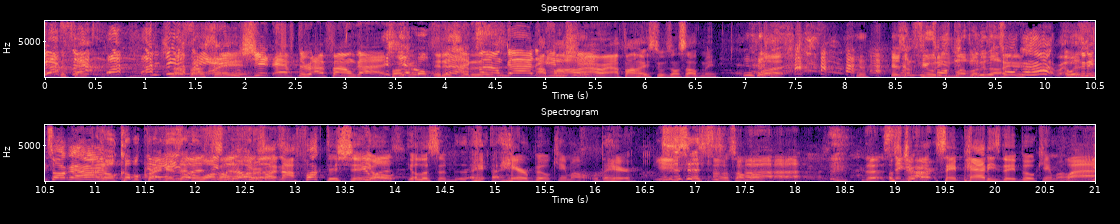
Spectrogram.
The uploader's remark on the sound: The bunch recorded with their 1st live audience. Talked with the audience.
